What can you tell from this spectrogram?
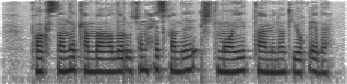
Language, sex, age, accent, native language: Uzbek, male, 19-29, Surxondaryo, Uzbek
